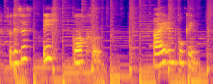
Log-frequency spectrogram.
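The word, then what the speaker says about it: koche: as i told you this e is pronounced as uh in the end so this is ich kokher i am cooking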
